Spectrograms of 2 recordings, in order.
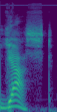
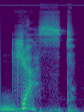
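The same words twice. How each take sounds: First: It begins with a Y sound, as in yellow. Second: It begins with a J sound, as in jello. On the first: The speaker calls it wrong. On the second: The speaker calls it right.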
